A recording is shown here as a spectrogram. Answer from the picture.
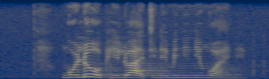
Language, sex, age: Swati, female, 19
